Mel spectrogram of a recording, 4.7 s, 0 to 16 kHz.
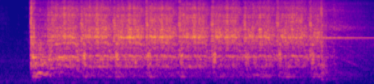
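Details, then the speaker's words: Freshly rebuilt VW Type 1 1776cc flat-four cranked on the bench for a compression test: starter cranks at about 2.5 beats a second with even pulses. Cylinders read about 150, pretty equal across the board; normal. "yep pretty equal across the board"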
